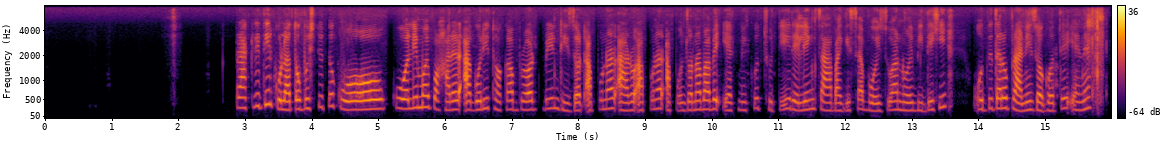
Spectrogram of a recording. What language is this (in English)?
Assamese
